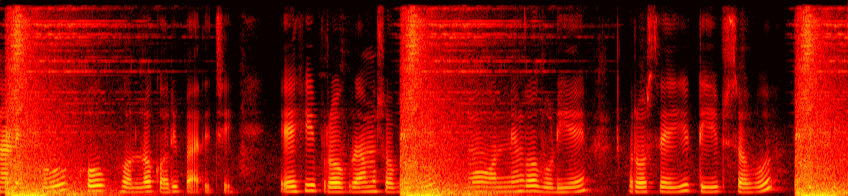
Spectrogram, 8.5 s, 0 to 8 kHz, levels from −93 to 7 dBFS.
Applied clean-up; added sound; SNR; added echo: none; Boom; -1 dB; none.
